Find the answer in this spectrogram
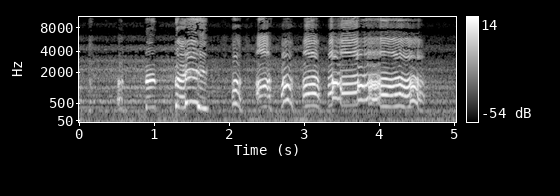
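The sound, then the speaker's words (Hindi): A woman cries and wails in short, gasping sobbing bursts that grow louder and closer together, ending in a sustained, high, piercing cry before cutting to quiet. “नहीं देखते ही देखते कुछ देर में वो रोने और बिलखने की आवाज तेज होती गई और आखिर में एक चीख के साथ सब कुछ बिल्कुल शांत हो गया जैसे कोई तूफान गुजर गया हो”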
